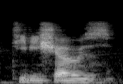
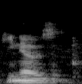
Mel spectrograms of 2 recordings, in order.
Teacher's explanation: So when you're adding the S sound at the end of a vowel, what happens is many times in English, what we do when we have a vowel sound and then an S, we actually use a Z sound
